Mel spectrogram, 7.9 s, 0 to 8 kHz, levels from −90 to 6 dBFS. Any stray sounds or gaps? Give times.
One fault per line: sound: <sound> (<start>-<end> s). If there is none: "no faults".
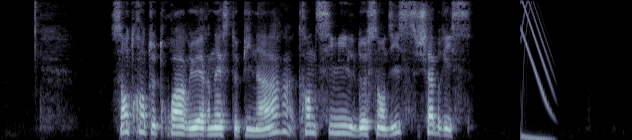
sound: chirp (6.5-7.0 s)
